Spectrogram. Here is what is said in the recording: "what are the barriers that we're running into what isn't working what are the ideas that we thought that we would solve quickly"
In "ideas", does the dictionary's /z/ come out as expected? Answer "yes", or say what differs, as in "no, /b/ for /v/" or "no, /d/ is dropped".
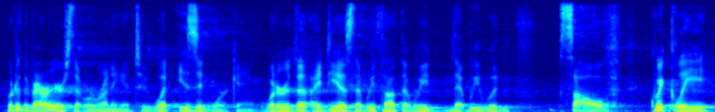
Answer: yes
